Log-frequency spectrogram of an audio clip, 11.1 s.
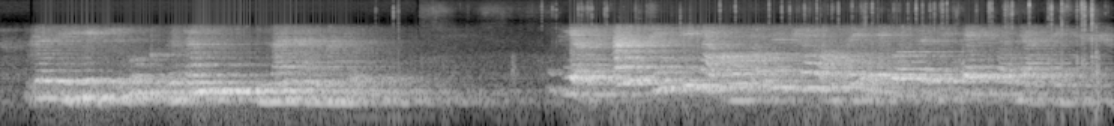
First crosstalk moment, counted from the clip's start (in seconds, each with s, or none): none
